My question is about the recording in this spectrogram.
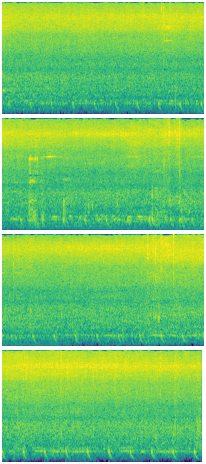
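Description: Running water of a small stream, an even rushing. A steady low hum and many small knocks run along with it.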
